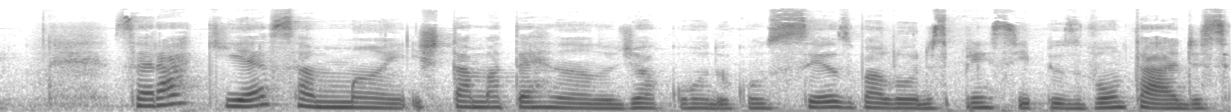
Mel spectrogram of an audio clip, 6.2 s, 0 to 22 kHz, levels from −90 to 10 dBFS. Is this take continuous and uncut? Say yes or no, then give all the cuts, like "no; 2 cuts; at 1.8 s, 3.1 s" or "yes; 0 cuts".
yes; 0 cuts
